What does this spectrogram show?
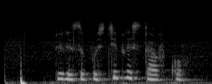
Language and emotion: Russian, neutral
